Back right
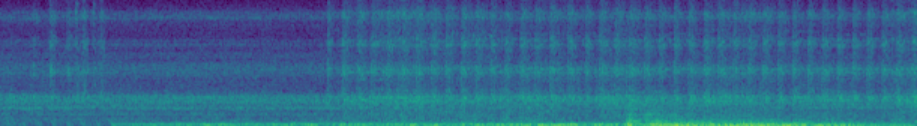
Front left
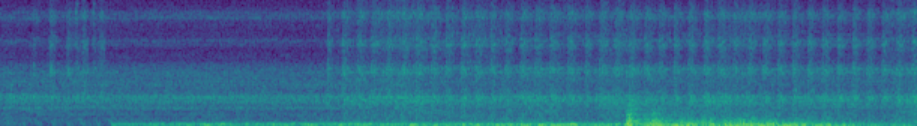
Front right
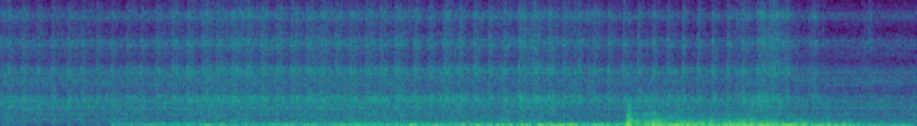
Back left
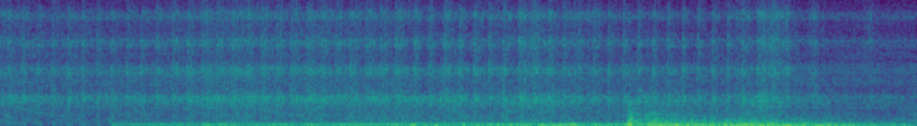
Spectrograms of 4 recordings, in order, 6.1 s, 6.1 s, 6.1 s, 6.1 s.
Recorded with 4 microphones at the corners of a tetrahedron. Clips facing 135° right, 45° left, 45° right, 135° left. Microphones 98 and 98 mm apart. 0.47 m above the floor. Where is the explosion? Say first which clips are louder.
Front left 2 dB, front right 3 dB; 5° right, 4.5 m.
